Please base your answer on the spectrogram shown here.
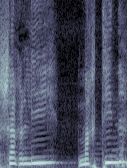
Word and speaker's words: Charlie Martin: présent très bien alors Charlie Martine junior c'est ça c'est comme ça que tu le prononces voilà je suppose que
